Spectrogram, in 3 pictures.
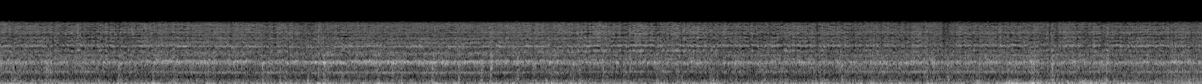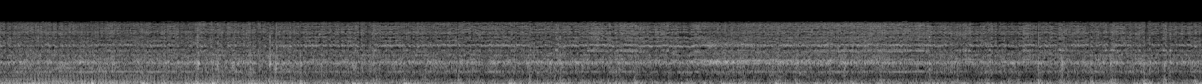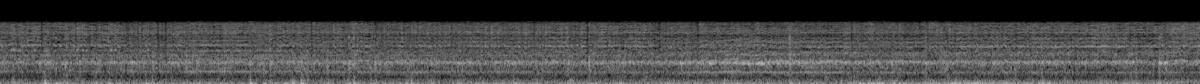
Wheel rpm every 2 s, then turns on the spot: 160, 150, 150, 150, 160, 160, 160, 160, 160, 150, 150, 160, 160, 160, 160, 150, 140, 150.
none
